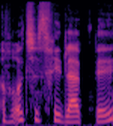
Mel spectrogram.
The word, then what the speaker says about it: Rôtisserie de la Paix: Rôtisserie de la Paix. Rôtisserie de la Paix. The restaurant is Rôtisserie de la Paix and the Dar Jaffa.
